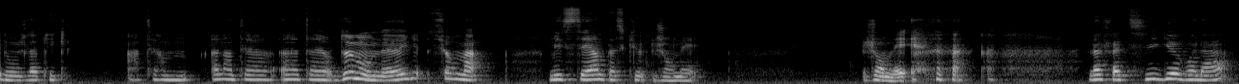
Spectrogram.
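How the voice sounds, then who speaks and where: Slow, mellow-voiced woman chatting through makeup. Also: medium pitch. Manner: hesitant, many fillers, slips into soft whispers. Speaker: makeup vlogger. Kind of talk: casual makeup tutorial chat. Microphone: phone camera.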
